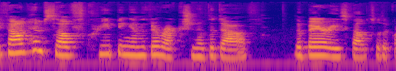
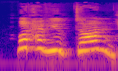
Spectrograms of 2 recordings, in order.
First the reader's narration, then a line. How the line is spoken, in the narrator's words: she cried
